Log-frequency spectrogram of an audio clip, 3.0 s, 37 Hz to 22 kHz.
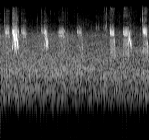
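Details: Several sparrows perched on a bench at a Tenmangu shrine, 21 January 2020, give a few short, high chirps spaced through a quiet moment, some doubled, against soft background hiss.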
